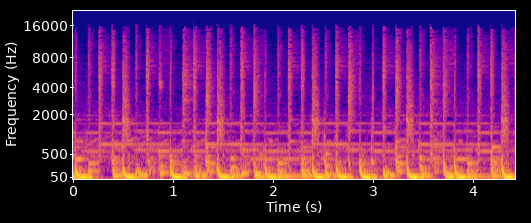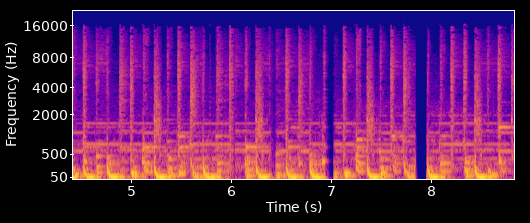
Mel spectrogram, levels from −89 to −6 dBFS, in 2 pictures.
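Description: From 5.61 to 6.47 s the audio drags and catches eight times: short sounds are held and repeated, the longest hold about 60 ms, adding up to 134 ms, roughly a sixth of that stretch. These are repeated stalls (stutter). Packets kept reaching the receiver late, so its jitter buffer emptied again and again, and each time it extended the last sound until more data came. Nothing is lost; the timing is broken up.

At 6.94 s one sound is stretched for 89 ms, a brief hold with a faint buzz or dip before the audio continues at the same point. This is a short stall from a late packet. A single packet arrived about 89 ms after it was due, the buffer ran dry, and the receiver filled the wait by prolonging what it had just played. It then resumed without skipping anything.

From 7.84 to 7.98 s the audio stops: a short fading buzz or hiss gives way to about 90 ms of silence, 114 ms in all, before the sound picks up where it left off. 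This is a call audio freeze, likely caused by packets held up in transit for about 114 ms. The receiver faded its continuation of the last sound to silence while the buffer sat empty, so a gap was inserted rather than anything removed.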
